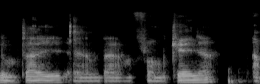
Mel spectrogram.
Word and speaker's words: Mtai: work okay yeah so the way i'm saying my name is m thai and i'm from kenya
